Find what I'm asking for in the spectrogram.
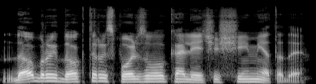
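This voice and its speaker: A man voicing a composed male doctor who speaks coldly and in measured tones in an audiobook. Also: medium pitch, dry recording, studio quality. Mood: cool. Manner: cold, calm, measured. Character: cool, composed dark-haired male doctor. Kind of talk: audiobook character voice.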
